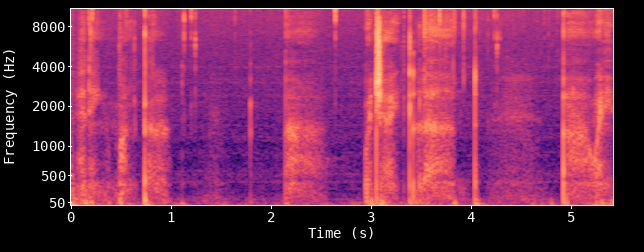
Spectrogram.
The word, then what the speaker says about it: Henning Mankell: was younger, and I always thought it was Henning Mankell, but it's Henning Mankell, which I learned when he died, unfortunately, because people were pronouncing his name and I was pronouncing it wrong all the time.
